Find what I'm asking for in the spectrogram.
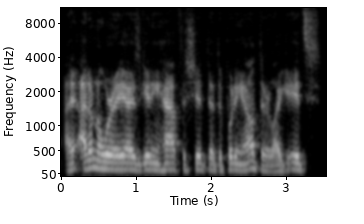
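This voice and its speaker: A man hosting a casual talk show, blunt and quick to interject questions, swearing casually. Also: medium pitch, pushed and bright, dry recording, studio quality. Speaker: host.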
